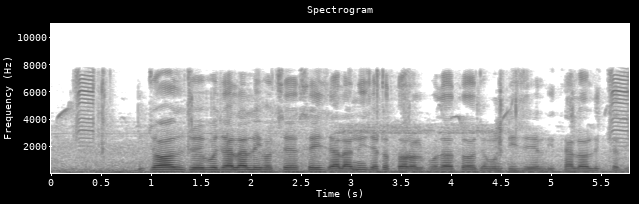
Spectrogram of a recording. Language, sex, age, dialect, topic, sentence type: Bengali, male, 18-24, Jharkhandi, agriculture, statement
